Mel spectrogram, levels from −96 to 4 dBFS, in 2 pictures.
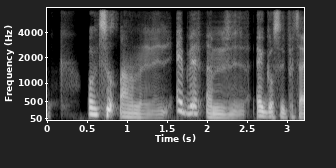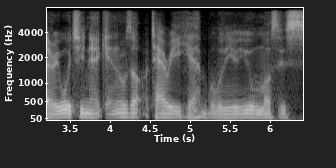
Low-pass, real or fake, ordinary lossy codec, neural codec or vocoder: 7.2 kHz; fake; none; codec, 16 kHz in and 24 kHz out, 0.4 kbps, LongCat-Audio-Codec, four codebook decoder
